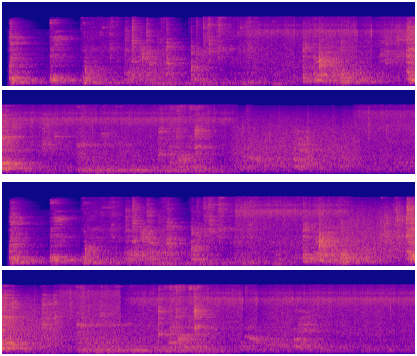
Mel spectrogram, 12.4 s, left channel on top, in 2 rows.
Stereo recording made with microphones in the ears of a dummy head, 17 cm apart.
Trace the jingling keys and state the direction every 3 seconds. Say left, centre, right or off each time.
left, centre, right, right.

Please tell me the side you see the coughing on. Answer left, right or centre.
left.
